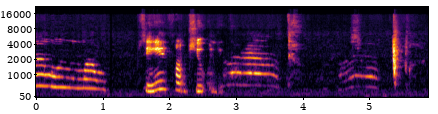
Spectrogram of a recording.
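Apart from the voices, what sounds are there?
pet cat meowing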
